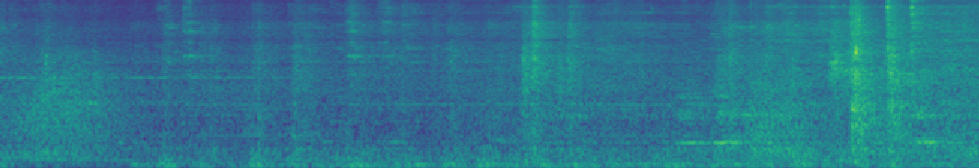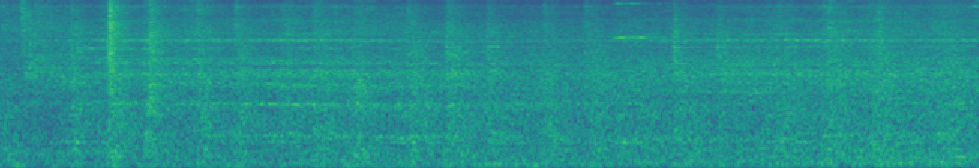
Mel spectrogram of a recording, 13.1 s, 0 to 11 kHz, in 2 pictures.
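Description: A London Underground 1995 Stock train running into the platform. Its low rumble builds up over the first couple of seconds and then holds, with sharp clicks from the wheels over the rail joints.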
